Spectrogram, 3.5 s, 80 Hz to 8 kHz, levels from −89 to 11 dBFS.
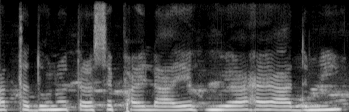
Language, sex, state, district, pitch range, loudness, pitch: Hindi, female, Jharkhand, Palamu, 260-275 Hz, -10 LUFS, 270 Hz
